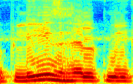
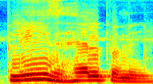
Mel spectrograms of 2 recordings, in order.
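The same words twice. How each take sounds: First: Said in the usual way. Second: Slow example. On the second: Shown as a demonstration. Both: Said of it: "तो please help me का जब passive voice".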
